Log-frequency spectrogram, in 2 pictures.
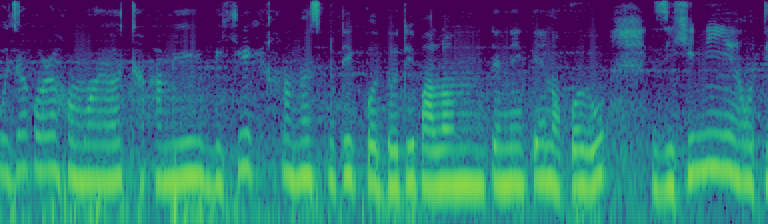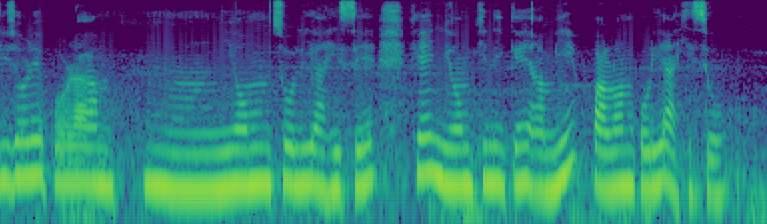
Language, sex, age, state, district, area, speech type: Assamese, female, 45-60, Assam, Nagaon, rural, spontaneous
